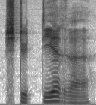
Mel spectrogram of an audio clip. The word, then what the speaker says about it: studiere: Ich studiere. Studiere. Okay, so now this is actually becoming the beginning ear of a syllable, and it will be articulated.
